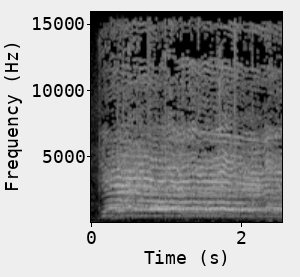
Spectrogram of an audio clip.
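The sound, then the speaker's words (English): A sound effect of children cheering rises quickly into a sustained, bright chorus of young voices shouting together and holds steady before easing slightly at the end. “Okay, so they're not actual children, guys. It's just a sound effect.”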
